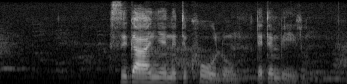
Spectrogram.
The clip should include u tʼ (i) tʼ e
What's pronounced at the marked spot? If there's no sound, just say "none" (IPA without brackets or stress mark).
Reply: ɛ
